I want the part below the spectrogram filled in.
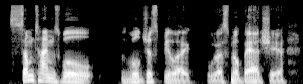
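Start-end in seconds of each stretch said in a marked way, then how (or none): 3.1-4.2 put-on Cajun accent. Telling how they talk with their partner, saying their phrase in Gambit's Cajun accent. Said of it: "accidentally saying in the Cajun accent".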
